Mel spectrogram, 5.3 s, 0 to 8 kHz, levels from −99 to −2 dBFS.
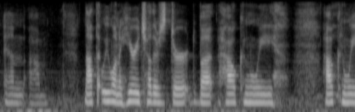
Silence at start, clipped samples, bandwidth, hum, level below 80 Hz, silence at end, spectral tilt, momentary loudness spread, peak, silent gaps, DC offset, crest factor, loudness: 0 s; under 0.1%; 7.6 kHz; none; -70 dBFS; 0 s; -5 dB/octave; 18 LU; -18 dBFS; none; under 0.1%; 20 dB; -36 LUFS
